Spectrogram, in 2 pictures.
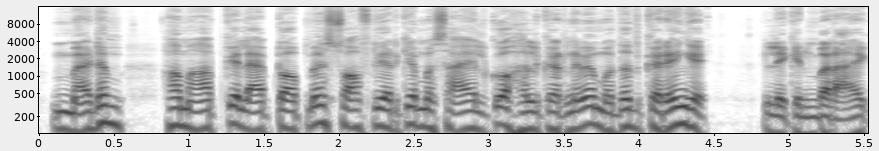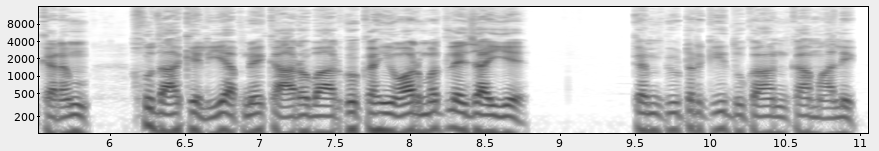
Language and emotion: Urdu, fearful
